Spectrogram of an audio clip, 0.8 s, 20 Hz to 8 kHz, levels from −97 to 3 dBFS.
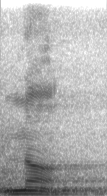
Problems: none marked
